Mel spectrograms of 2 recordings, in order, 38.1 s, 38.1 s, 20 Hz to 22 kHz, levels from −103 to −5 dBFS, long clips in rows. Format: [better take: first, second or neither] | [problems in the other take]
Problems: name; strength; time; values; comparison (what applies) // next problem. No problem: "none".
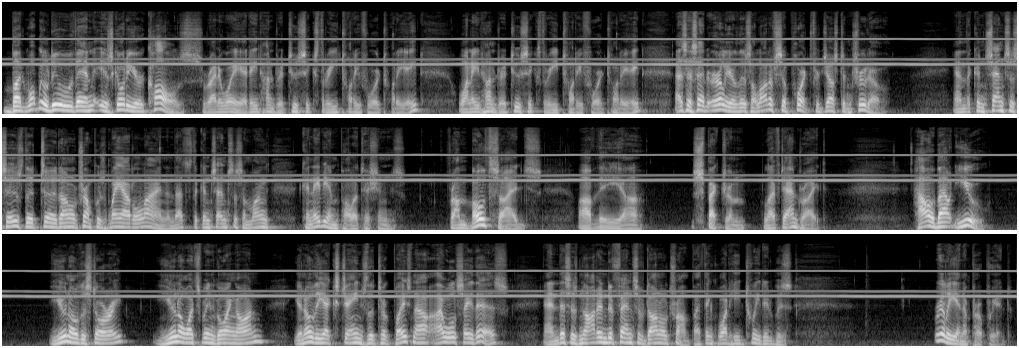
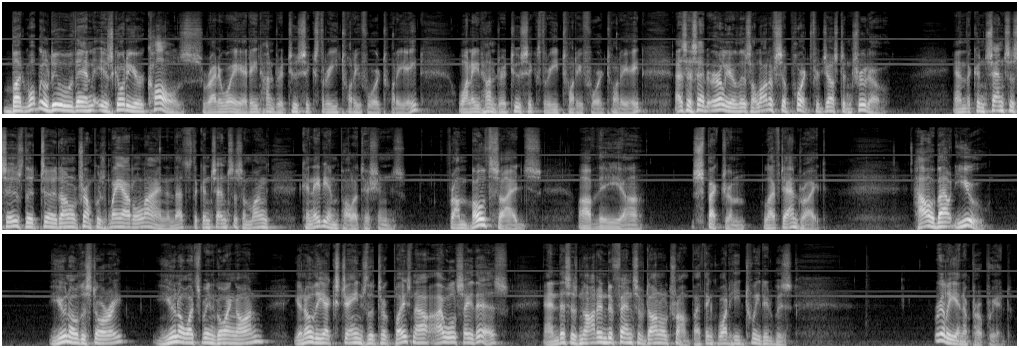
second | high-pitched whine; loud; throughout; 2.5 kHz, 10 dB below the speech; faint in the second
